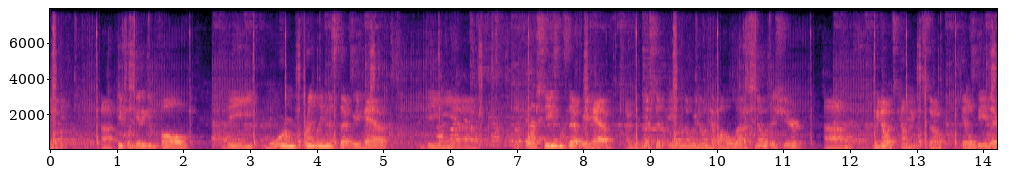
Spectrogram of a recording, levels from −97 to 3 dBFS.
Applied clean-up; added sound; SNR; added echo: none; Telephone; 8 dB; reverberation time 0.3 s.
